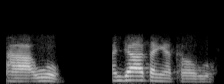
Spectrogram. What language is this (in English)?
Sindhi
